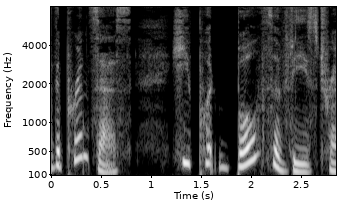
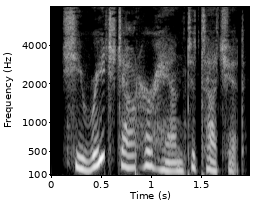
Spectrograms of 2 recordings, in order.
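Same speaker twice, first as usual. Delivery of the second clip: ordinary delivery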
